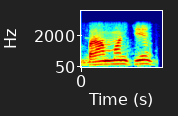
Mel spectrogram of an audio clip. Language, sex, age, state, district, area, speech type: Maithili, male, 18-30, Bihar, Supaul, rural, conversation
